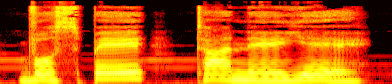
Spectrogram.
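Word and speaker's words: воспитание: To understand why many Russian children develop healthier eating habits, you first have to understand a Russian parenting concept called vospitaniye. Pronounced vos pe ta ni ye.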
